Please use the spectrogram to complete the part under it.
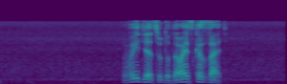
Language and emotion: Russian, angry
